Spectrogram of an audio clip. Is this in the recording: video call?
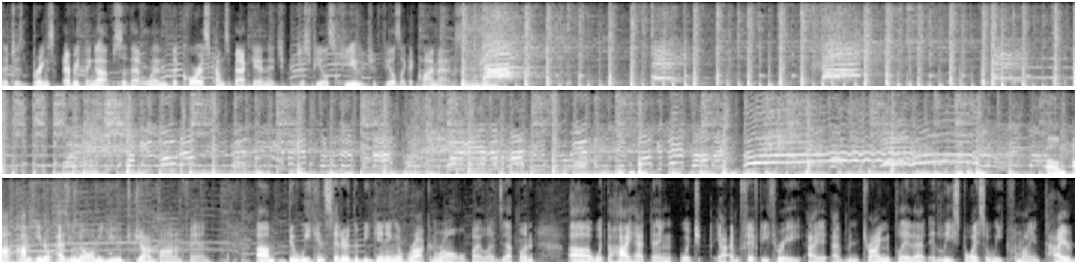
no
